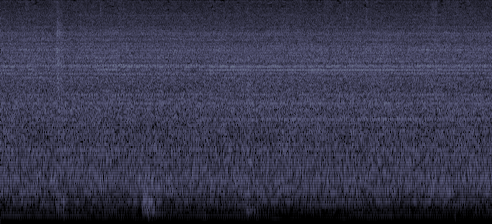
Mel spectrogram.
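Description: Steady, even hiss with almost no low rumble, cutting in and out abruptly.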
